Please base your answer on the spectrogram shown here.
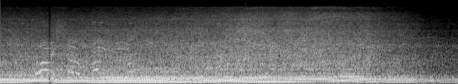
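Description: A car engine revs hard and loud up close with a deep, steady drone. It holds strong for several seconds and then fades slightly toward the end.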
